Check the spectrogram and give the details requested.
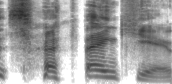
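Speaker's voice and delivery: laughing thank you; slow thanks through a laugh. Real, not acted. Laughing thanks for jawline compliment.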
